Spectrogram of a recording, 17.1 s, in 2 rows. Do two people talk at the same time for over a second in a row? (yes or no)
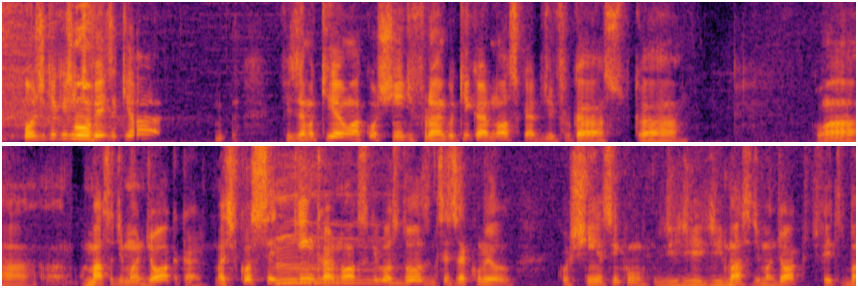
yes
